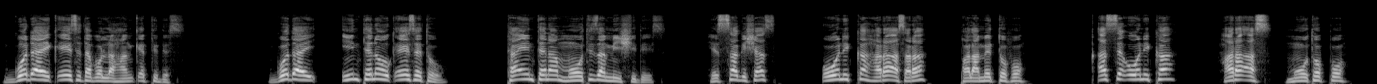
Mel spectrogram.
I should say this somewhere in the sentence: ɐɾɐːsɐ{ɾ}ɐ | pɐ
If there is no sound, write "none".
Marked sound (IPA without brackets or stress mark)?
ɾ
